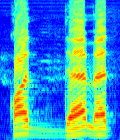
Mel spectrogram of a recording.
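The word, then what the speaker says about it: قَدَّمَتْ: Kemudian qaddamat aydihim, qaddamat. Nah, di sini tidak boleh memantul nyetaknya, misalnya qaddamat aydihim tak ya, gitu misalnya memantul, atau menggantinya dengan huruf sa misalnya.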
